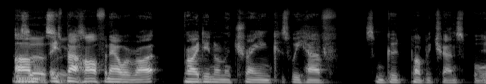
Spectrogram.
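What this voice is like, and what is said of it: Essex English accent. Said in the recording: “So my accent in particular, so I'm not from London. I'm from a place called Essex ... it was a really sexy accent, the Essex accent”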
